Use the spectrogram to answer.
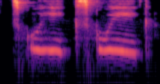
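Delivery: very high squeaky lantern noise; high-pitched creak on each word; squeaking lantern. A narrator's reading. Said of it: "went the lantern as it swung".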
